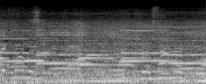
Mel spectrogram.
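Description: Dirashe fila ensemble: many end-blown pipes played together, each holding a single note. The notes overlap and change in quick turns, making a continuous interlocking chord.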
